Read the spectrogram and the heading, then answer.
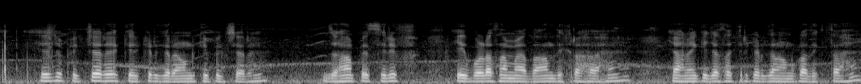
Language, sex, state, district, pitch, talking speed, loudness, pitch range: Hindi, male, Chandigarh, Chandigarh, 140 Hz, 190 wpm, -18 LUFS, 135-150 Hz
